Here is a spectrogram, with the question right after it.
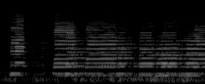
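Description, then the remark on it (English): Car horns honk in a few overlapping blasts: a short toot, then longer sustained honks that run together, fairly loud and steady, with no talking. “Yeah, I didn't get no honks on that one.”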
